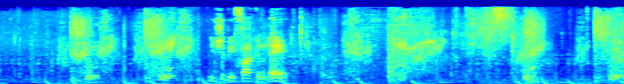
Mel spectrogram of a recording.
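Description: Swords clash with metallic hits.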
